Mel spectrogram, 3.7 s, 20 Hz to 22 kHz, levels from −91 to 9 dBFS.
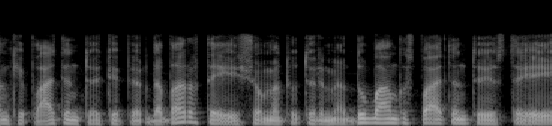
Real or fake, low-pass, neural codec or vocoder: fake; 7.2 kHz; codec, 16 kHz, 2 kbps, FunCodec, trained on LibriTTS, 25 frames a second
